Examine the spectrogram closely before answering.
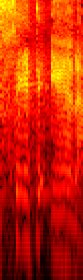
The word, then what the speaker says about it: Santa Ana: How? It's Santa Ana. What says Santa Ana? Look, I know I didn't finish school, but that frickin' says Sa-na-ta-a-na. Dumbass. I will never blink. They pronounce it Santa Ana. Well, they're wrong!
